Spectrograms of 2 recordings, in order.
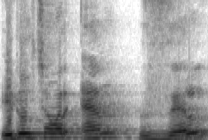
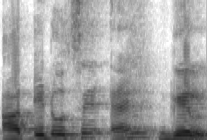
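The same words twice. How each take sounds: First: অ্যাঞ্জেল with a soft j sound, slowly; soft g angel. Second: অ্যাঙ্গেল with a hard g sound; hard g angle. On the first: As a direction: draw out অ্যাঞ্জেল with a j in the middle. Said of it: "বানানোর মধ্যে একটা পার্থক্য". (নরম জ দিয়ে অ্যাঞ্জেল) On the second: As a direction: say অ্যাঙ্গেল with a clear g in the middle. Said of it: "মানে গ". (শক্ত গ দিয়ে অ্যাঙ্গেল) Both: Shown as a demonstration.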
